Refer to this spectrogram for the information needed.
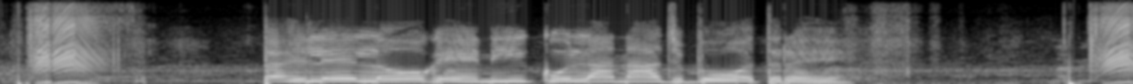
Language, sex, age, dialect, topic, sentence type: Bhojpuri, female, 18-24, Northern, agriculture, statement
